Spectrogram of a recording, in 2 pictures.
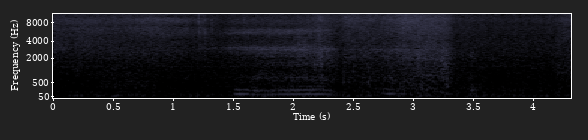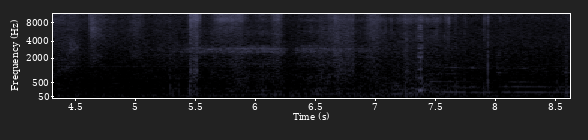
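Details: Bronco, described as a family member who sleeps beside the owners' bed, snoring repeatedly.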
